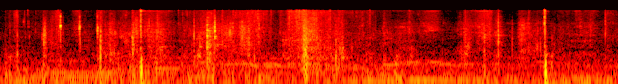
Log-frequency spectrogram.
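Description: A metal blade stabs into sandy soil with dull thuds.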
